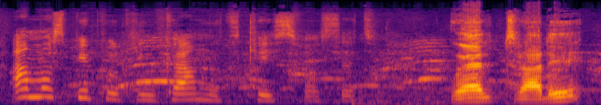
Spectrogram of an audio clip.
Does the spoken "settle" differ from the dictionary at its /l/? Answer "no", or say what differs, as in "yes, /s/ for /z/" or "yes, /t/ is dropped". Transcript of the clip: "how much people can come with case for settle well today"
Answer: yes, /n/ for /l/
